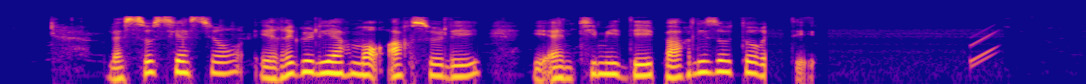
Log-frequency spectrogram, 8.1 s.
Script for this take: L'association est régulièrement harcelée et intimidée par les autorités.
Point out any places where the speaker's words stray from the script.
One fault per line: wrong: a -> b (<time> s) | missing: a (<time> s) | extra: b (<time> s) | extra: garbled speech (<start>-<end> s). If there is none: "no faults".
no faults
